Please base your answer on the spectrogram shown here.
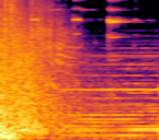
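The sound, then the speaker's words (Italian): Gunfire as armed men shoot at a car stopped in the road: loud, dense shots with a harsh attack that settles into a sustained ringing tail. “Scendono alcuni uomini armati che si avvicinano all'auto degli italiani e sparano prima a Miran una sola volta, ma precisa, e poi a Ilaria due colpi, in sequenza.”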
